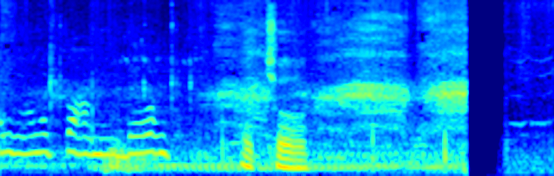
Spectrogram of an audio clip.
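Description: Crows cawing: a few held calls in quick succession, then two calls that slide down in pitch. The sound cuts off abruptly near the end.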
